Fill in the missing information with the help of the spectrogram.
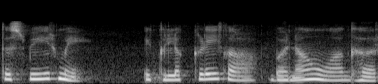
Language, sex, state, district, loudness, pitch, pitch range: Hindi, female, Himachal Pradesh, Shimla, -14 LUFS, 220 Hz, 195-240 Hz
